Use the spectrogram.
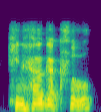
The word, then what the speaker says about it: Hin Helga Kvöl: album, a new Sólstafir album, which is called Hin Helga Kvöl, if I'm pronouncing it right.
